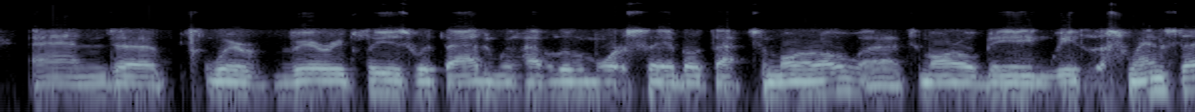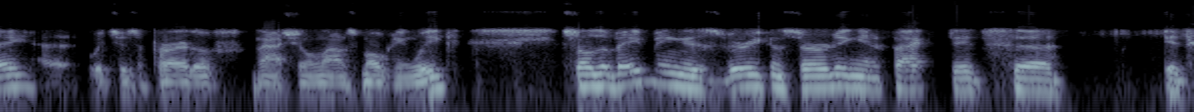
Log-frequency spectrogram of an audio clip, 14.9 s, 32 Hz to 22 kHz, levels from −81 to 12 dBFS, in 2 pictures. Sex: male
